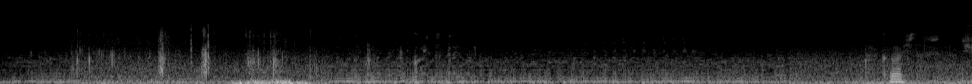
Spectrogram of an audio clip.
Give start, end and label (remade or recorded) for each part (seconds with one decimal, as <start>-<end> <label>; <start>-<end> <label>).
0.0-0.7 remade; 0.7-3.3 recorded; 3.3-7.9 remade; 7.9-9.7 recorded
